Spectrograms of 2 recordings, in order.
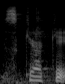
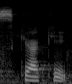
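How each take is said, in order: First: It is said the way Japanese speakers say it. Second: The same.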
